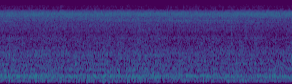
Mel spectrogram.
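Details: Japanese honey bees fanning steadily at the hive on a hot day; a dense, continuous droning hum with low harmonic bands near the bottom and a broad hiss above, unbroken throughout with no other sounds.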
